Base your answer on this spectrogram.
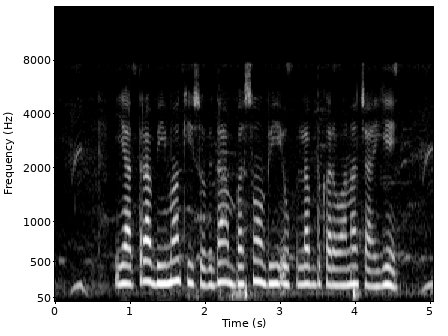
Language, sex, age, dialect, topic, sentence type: Hindi, female, 18-24, Kanauji Braj Bhasha, banking, statement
